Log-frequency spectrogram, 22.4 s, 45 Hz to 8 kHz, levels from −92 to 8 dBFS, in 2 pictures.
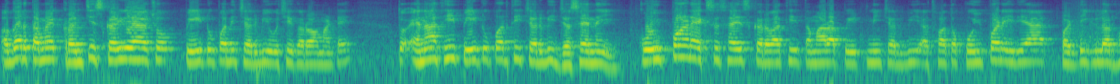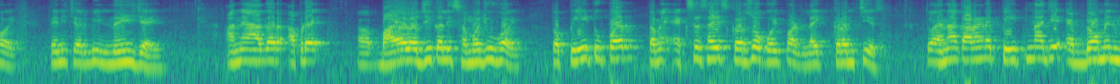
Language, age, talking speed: Gujarati, 30-49, 135 wpm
